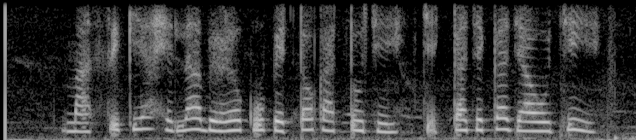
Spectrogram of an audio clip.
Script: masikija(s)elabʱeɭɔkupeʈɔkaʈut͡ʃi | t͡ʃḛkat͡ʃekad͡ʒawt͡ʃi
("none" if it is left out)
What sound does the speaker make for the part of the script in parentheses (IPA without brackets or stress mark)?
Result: h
